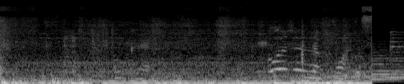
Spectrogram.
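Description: Uneven low rumble of outdoor background noise on a phone microphone, with a faint voice about three seconds in. Near the end it cuts off suddenly and steady music tones begin.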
